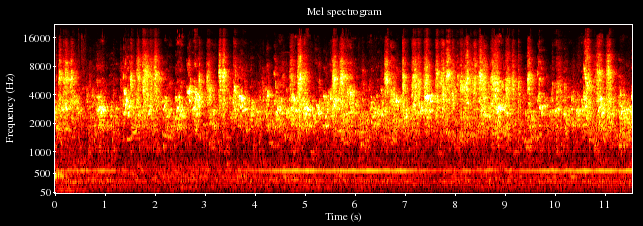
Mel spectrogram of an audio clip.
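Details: Lively chatter from a new budgerigar colony: many fast, overlapping high chirps, squeaks and buzzy warbles pouring out without pause, above a steady low electrical hum.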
